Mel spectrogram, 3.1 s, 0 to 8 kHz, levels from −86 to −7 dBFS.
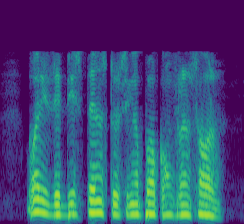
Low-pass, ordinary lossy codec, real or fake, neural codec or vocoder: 7.2 kHz; AAC, 16 kbps; real; none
